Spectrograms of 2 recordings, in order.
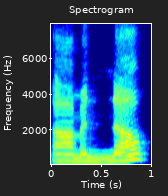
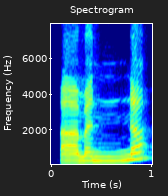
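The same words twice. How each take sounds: First: The final vowel is held long. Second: The final vowel is cut short. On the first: We believed. "we believed" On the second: Those ladies believed. "without prolonging the na"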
